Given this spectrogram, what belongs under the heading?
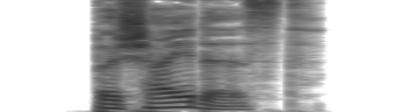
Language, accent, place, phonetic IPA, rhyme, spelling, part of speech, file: German, Germany, Berlin, [bəˈʃaɪ̯dəst], -aɪ̯dəst, bescheidest, verb, De-bescheidest.ogg
- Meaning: inflection of bescheiden: 1. second-person singular present 2. second-person singular subjunctive I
